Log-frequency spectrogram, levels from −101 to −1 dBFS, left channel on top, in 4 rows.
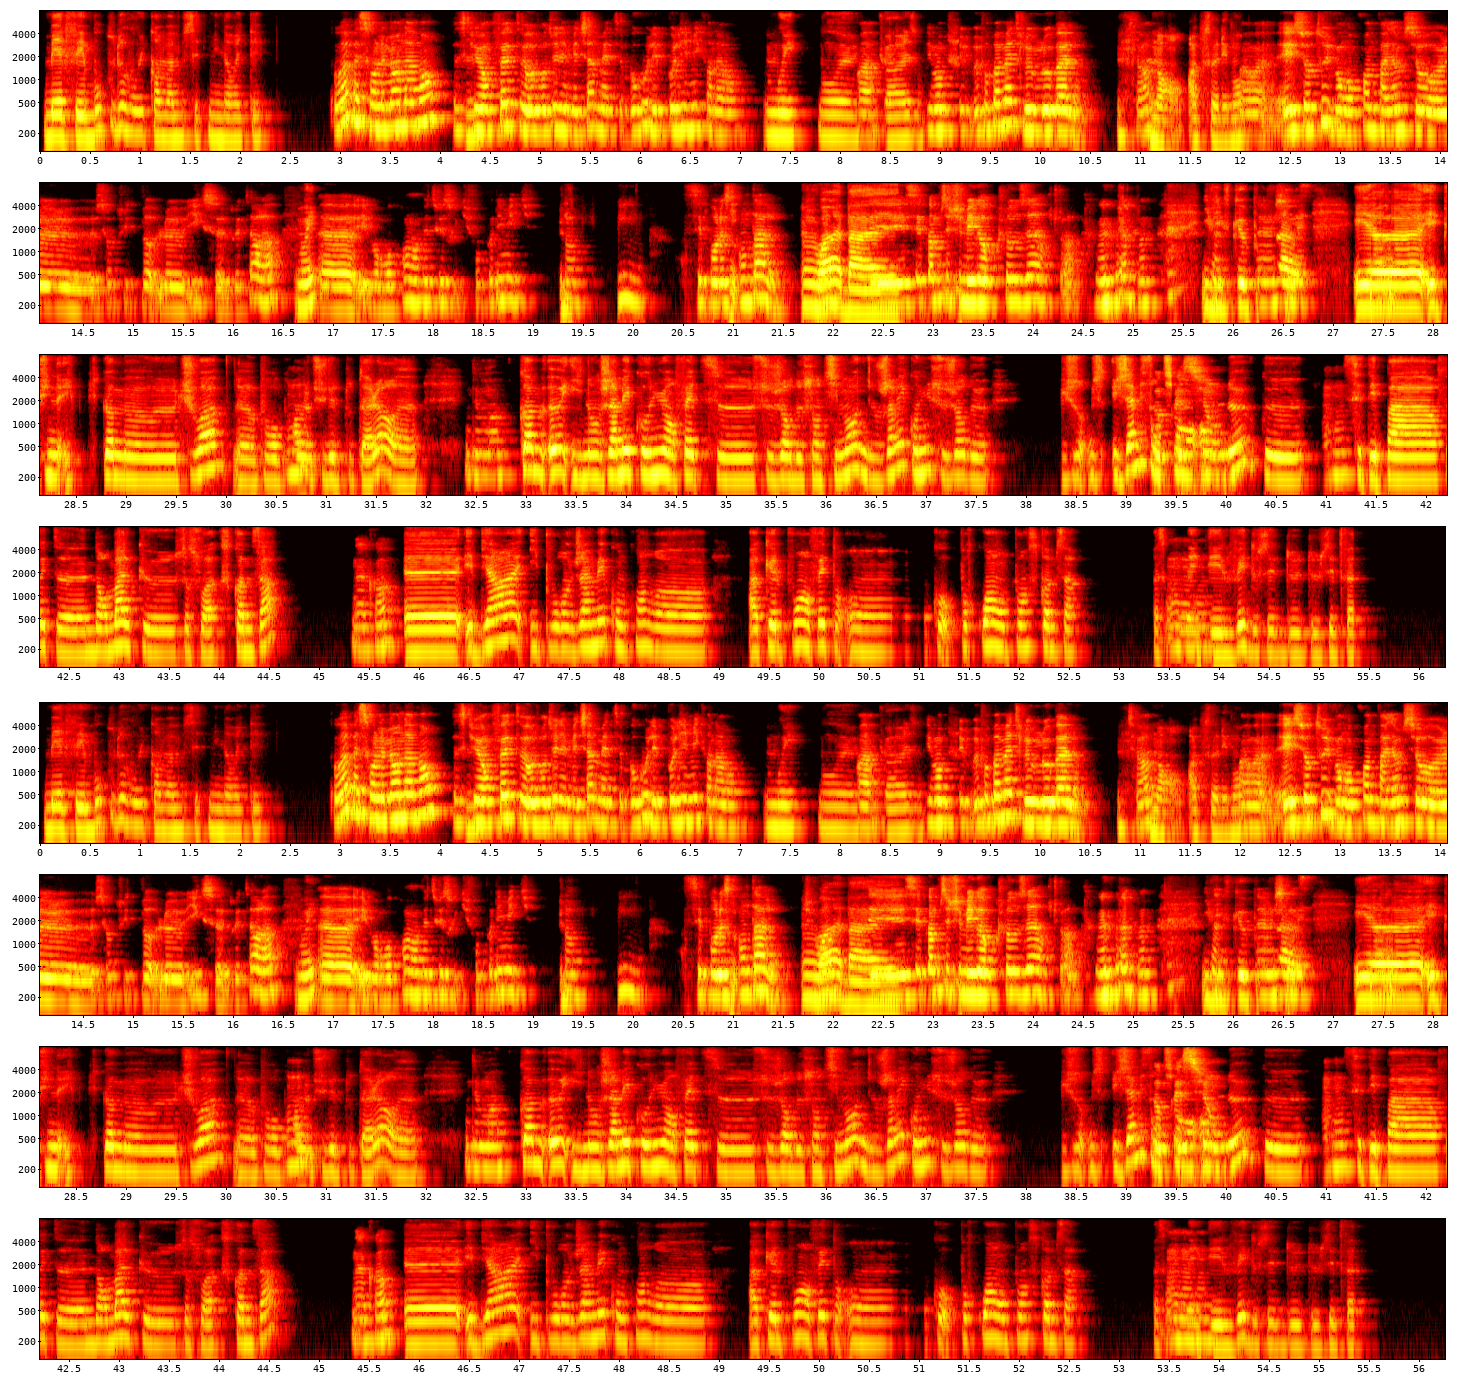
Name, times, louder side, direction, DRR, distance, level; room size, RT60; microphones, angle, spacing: voice 1, 0.0-2.2 4.3-4.4 7.2-8.8 10.8-12.1 16.6-16.8 19.3-19.4 19.8-20.1 21.0-21.1 21.7-22.7 25.3-26.9 27.2-28.5 28.8-31.9 32.9-37.6 38.4-40.8 41.2-44.6 45.8-48.9 49.3-50.8 51.1-52.6 53.3-55.3, left 4 dB, 35° left, 0.4 m, -26 dB
voice 2, 2.9-7.0 8.2-8.3 8.9-10.4 11.0-11.1 12.0-14.7 15.1-16.4 16.8-18.2 18.5-18.8 19.3-19.4 20.6-21.5 21.8-22.0 22.4-25.5 25.8-25.9 26.2-26.7 27.4-27.6 30.6-30.8 32.4-32.8 39.3-40.0 41.0-41.2 45.3-45.7 53.5-53.9, right 1 dB, 35° right, 2.1 m, -26 dB
10.0 x 4.9 x 4.0 m
head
